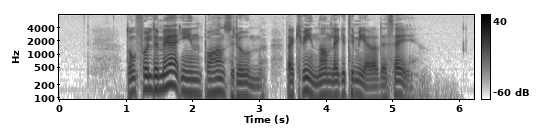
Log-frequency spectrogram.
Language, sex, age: Swedish, male, 35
